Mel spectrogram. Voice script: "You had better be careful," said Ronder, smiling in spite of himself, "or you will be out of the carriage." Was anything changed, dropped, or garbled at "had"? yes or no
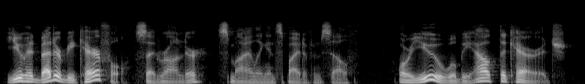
no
